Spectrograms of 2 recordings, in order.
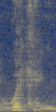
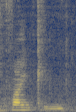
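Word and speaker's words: Wiking: it's plastic Sayes 540 in English it would say wicking but as it's made in Germany I'm going to guess that's meant to be pronounced as Viking they that's how they pronounce their W's yeah I wouldn't be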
